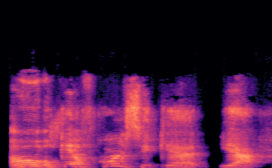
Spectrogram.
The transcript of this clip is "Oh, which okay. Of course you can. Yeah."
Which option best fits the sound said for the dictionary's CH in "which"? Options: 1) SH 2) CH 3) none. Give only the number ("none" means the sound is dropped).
3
